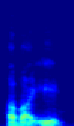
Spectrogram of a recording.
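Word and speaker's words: Hawaiʻi: If I'm going to be speaking the language, I got to learn to say it right. So, it's Olo Havay and it is Maui.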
